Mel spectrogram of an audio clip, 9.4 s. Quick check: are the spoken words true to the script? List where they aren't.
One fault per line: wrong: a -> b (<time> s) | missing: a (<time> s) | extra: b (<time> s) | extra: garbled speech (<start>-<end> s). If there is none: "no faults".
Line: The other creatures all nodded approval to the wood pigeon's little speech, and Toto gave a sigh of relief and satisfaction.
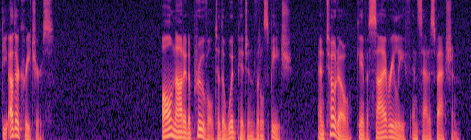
no faults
